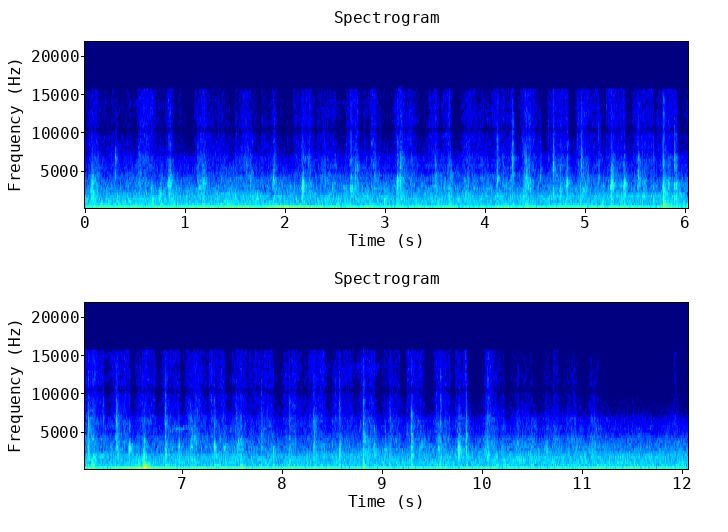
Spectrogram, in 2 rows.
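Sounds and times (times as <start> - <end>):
crumbly mixture crackling: 0.0 - 12.0.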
